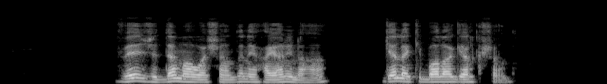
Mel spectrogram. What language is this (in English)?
Kurdish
